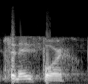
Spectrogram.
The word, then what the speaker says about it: T-Day Sports: Is it T-Day or Today Sports? – It is Today Sports, but it's spelled T-Day Sports.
